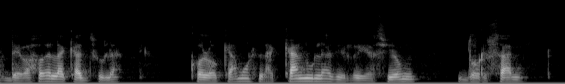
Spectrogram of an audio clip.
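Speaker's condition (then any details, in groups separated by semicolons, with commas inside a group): No condition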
